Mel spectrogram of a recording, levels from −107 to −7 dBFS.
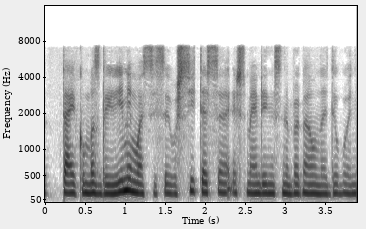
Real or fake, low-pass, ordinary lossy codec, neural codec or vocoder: fake; 7.2 kHz; MP3, 64 kbps; codec, 16 kHz, 1 kbps, FunCodec, trained on LibriTTS, 50 frames a second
